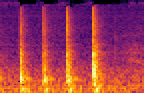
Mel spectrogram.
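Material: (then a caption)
Plastic. A deformed plastic foot orthotic is held with a thumb in the center of the heel and an index finger about an inch from the edge, and the end of the plastic is tapped. Four short, sharp clicks are heard as the shell rocks, which shows it is deformed. It is then heated to reshape it.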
